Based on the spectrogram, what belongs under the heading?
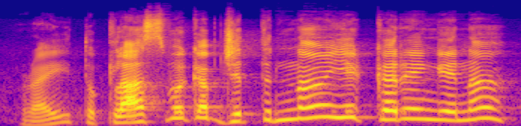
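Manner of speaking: usual speaking voice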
